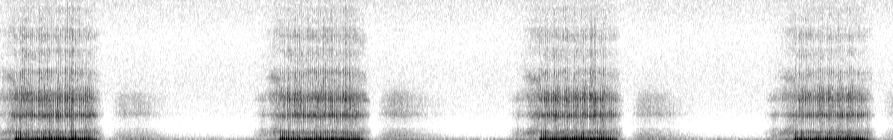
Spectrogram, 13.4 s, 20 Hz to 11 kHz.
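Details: Loud, rumbling snores every four seconds, about 15 breaths a minute, each followed by a faint light whistling breath out.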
